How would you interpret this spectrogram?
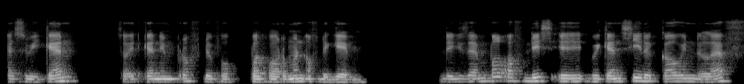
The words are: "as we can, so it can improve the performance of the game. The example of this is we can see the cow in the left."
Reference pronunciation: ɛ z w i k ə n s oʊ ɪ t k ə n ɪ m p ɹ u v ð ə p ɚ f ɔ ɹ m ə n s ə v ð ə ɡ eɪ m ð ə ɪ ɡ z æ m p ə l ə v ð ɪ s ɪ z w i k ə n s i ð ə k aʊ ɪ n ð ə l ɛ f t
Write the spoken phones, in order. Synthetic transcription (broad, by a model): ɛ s w i k ə n s oʊ ɪ t k ə n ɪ m p ɹ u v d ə p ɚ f ɔ ɹ m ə n ə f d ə ɡ eɪ m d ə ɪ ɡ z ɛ m p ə l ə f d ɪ s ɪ w i k ə n s i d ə k aʊ ɪ n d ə l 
